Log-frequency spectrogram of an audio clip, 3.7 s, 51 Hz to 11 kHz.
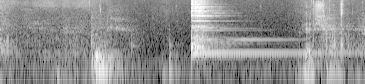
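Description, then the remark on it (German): Two mouth-blown wine glasses holding a 1995 single-variety Sangiovese from Tuscany clink once in a toast, a sharp tap followed by a short, somewhat dull ringing tone that fades within a second, with faint voices and handling sounds around it. “Sie klingen nicht so richtig schön, ne? Nee, das ist aber bei den meisten Mundgeblasen das so.”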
